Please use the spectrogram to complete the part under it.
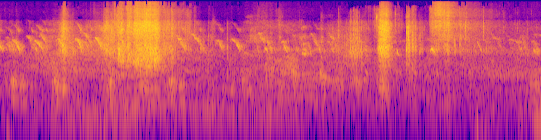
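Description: A flock of chickens clucks and squawks continuously nearby, with a few sharper, louder cries rising above the busy chatter.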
